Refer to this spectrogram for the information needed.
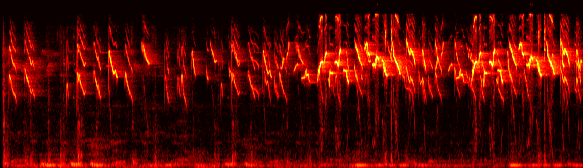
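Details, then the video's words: Java sparrow singing: sparse high chips and short downslurred notes at first, then a dense run of bright clicking and tinkling notes from about six seconds, with faint low rumble beneath. "Suara burung perci istimewa"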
